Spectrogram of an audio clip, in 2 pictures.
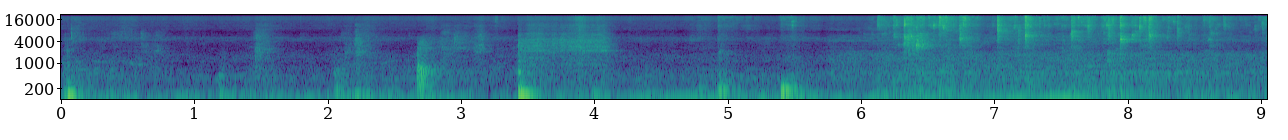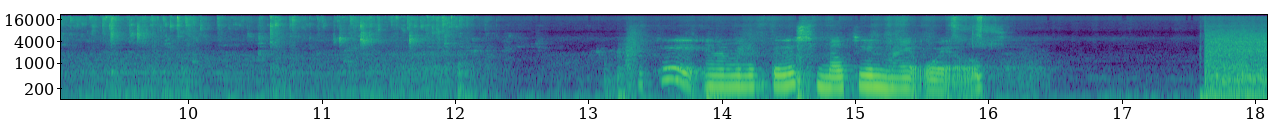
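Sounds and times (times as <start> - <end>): tap water splashing into sink: 5.4 - 12.2.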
